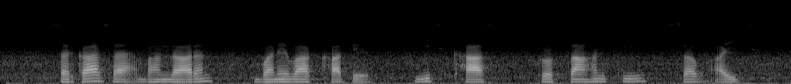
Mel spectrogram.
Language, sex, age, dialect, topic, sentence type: Maithili, male, 18-24, Eastern / Thethi, agriculture, question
